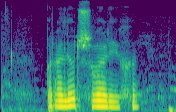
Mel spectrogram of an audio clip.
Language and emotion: Russian, neutral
